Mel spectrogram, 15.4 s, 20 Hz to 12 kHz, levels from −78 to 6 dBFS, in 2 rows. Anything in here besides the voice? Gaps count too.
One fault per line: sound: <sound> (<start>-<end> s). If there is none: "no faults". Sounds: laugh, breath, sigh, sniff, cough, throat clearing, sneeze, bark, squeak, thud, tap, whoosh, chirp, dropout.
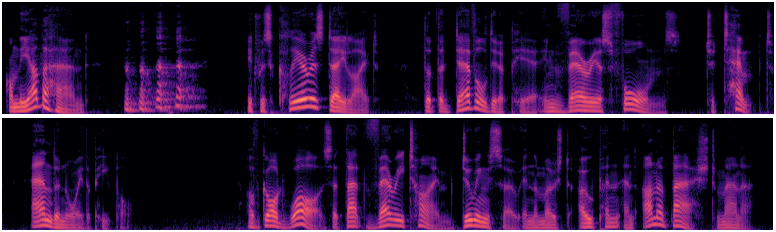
sound: laugh (1.2-2.1 s)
